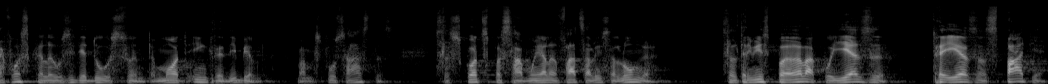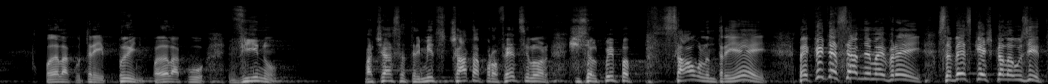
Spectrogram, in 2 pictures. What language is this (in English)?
Romanian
